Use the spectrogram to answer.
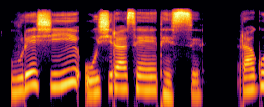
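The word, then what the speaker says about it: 嬉しいお知らせです: 우레시 오시라세데스라고 읽어요.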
